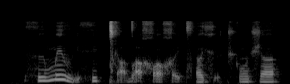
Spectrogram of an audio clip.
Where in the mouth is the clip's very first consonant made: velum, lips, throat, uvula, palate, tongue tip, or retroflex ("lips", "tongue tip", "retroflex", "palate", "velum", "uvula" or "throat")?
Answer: throat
